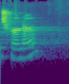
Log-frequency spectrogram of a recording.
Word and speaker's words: Turner: My name is Robin Turner.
